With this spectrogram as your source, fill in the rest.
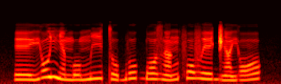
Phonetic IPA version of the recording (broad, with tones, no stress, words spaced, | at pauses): eː˨jɔ˦ ɲɛ̃˨moː˨miː˧ to˨boː˦ɡ͡bɔ˧ zã˨˦ŋfɔ˦veː˧ d͡ʒã˨jɔ˨˦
